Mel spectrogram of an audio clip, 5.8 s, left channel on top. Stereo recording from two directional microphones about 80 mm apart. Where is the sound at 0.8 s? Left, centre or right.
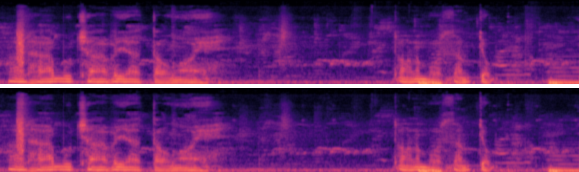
Centre.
